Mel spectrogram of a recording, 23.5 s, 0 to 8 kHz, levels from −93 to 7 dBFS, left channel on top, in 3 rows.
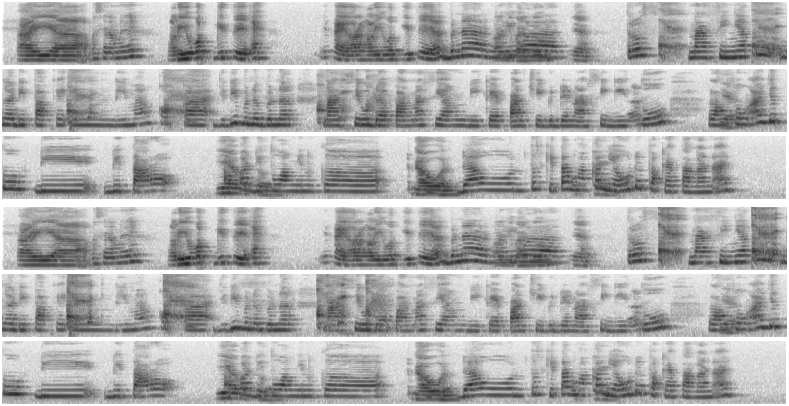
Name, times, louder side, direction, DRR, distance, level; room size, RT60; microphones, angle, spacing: voice 1, 0.2-1.4 1.7-2.6 3.2-4.4 4.9-5.9 14.1-14.3 15.0-15.2 17.8-18.5 19.8-20.3 21.6-21.8, left 1 dB, 25° left, 0.9 m, -21 dB
voice 2, 4.4-5.6 6.2-6.5 6.9-17.4 17.9-19.5 19.9-23.0, left 1 dB, 50° left, 0.6 m, -24 dB
Cough, 6.6-7.1 7.5-7.9 8.5-8.8 9.5-9.8 10.3-10.4 11.0-11.8, right 7 dB, 85° right, 0.5 m, -26 dB
3.4 x 3.2 x 2.7 m
head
